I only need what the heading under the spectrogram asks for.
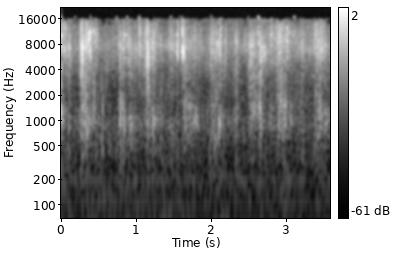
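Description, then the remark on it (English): Steady footsteps walking at an even pace, each step a soft crunching thud repeating roughly every half second, with no voices over them. “Are we going to walk on the road back to the car?”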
